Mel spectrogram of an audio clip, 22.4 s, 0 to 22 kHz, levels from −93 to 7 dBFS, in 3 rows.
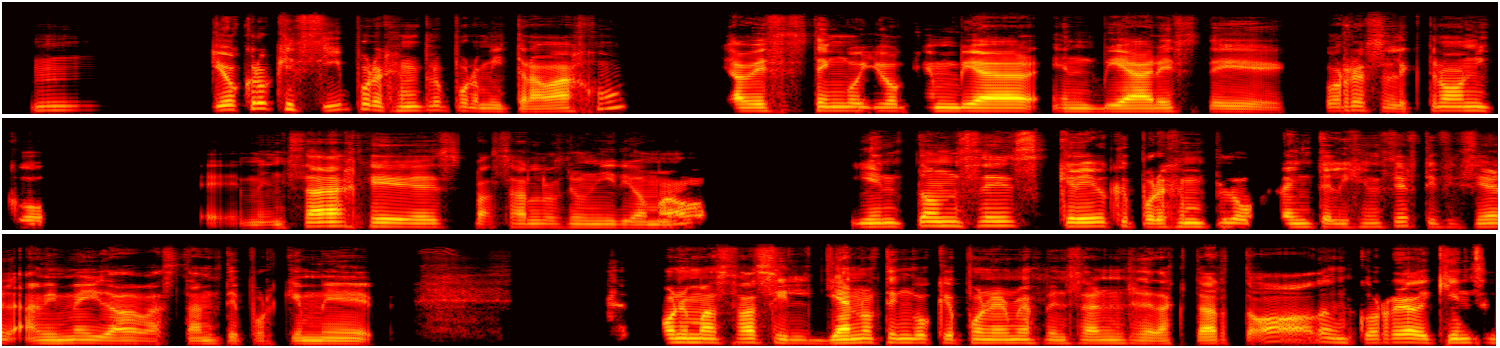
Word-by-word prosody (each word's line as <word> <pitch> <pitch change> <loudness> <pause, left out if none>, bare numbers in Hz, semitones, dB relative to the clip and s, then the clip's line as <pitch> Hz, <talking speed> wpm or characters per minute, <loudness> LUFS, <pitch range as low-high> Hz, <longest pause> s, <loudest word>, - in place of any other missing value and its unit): Mm. 145 +1 -9 0.7
Yo 155 +1 +2
creo 200 0 0
que 180 - -3
sí, 150 -2 -6
por 180 +1 -2
ejemplo, 135 +2 -3
por 115 - -7
mi 105 -2 -7
trabajo, 110 - 0 0.5
a 115 - +6
veces 120 0 -1
tengo 130 -1 +1
yo 120 -1 -2
que 120 +1 -8
enviar 115 -1 +8
enviar, 105 0 +3
este, 100 -6 -4 0.2
correo 130 +3 -2
electrónicos, 125 +1 -3 0.8
eh, - - -15
mensajes, 125 +4 +2
pasarlos 115 +1 -7
de 115 - -9
un 110 - -6
idioma 105 -2 -4
a - - 0
otro. - - -7 0.7
Y 125 - -1
entonces, 155 +3 0
creo 140 +1 +4
que, 150 - -7
por 130 - +1
ejemplo, 130 0 -2 0.2
la 125 - +1
inteligencia 125 +3 -5
artificial 125 -2 -5
a - - -2
mí 110 0 -2
me 115 +1 -2
ha - - +1
ayudado 105 -2 0
bastante 95 +2 -7
porque 95 +1 -9
me 100 -2 -1 1.2
me - - -11
lo - - -66
pone 140 0 +4
más 135 -2 +3
fácil. 130 -5 +1
Ya 120 +4 +8
no 135 +1 +2
tengo 135 -2 -1
que 125 - -3
ponerme 120 -2 +1
a - - -9
pensar 110 -1 -3
en 110 0 -6
redactar 105 +2 -1
todo 155 - -1
un 135 -2 -5
correo 130 +1 +3
quien 130 +2 0
sa 130 -1 -4
120 Hz, 170 wpm, -27 LUFS, 110-135 Hz, 1.2 s, enviar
